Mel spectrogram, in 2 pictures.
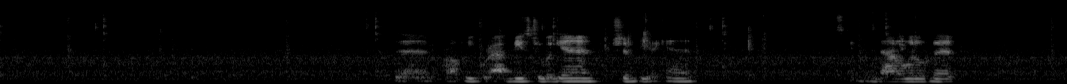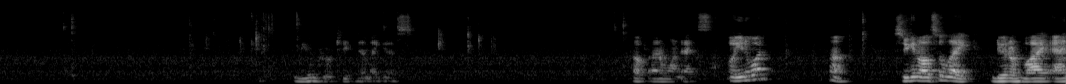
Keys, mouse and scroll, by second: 0.2 middle click, 1.0 click, 1.8-3.0 middle drag, 3.8 click, 4.4 middle click, 5.5 shift+click, 6.5 shift+d, 7.6 s, 9.1 g, 11.7-12.7 middle drag, 13.2 r, 15.6 g, 18.1 middle click, 18.9 shift+middle click.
